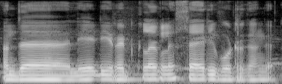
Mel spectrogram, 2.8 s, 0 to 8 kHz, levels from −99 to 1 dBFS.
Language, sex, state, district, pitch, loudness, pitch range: Tamil, male, Tamil Nadu, Kanyakumari, 105 Hz, -15 LUFS, 105-115 Hz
